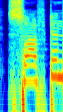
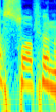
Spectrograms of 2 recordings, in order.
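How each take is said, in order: First: सॉफ्टन with the T sounded; wrong pronunciation. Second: सॉफ्टन as "soffen", no T sound; correct silent-T pronunciation. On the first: Teacher rejecting the mistake for pupils, wrong pronunciation. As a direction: say सॉफ्टन as "sof-tun", T heard. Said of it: "सॉफ्टन नहीं होता". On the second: Teacher giving pupils the proper reading, silent T. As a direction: drop the T in सॉफ्टन, F straight into "en". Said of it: "यहाँ पे टी होता है silent". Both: Shown as a demonstration.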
